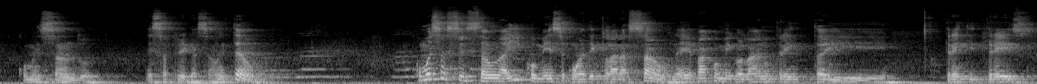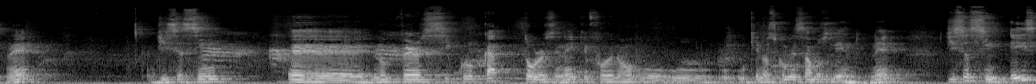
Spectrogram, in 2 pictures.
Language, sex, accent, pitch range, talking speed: Portuguese, male, Brazilian, 95-140 Hz, 120 wpm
